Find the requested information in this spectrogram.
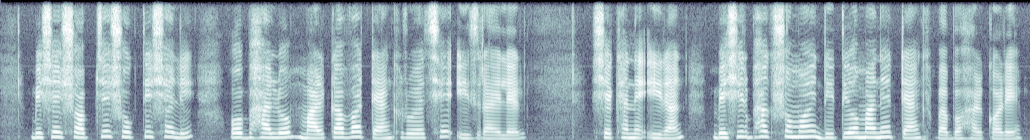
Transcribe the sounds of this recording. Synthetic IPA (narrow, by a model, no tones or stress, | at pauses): biʃeʃɔb̚t͡ɕejʃokt̪iʃaliobʱalomaɾkavaʈɛŋkɾɔjet͡ɕʰeʔid͡ʑɾaeleɾ | ʃekʰaneʔiɾan | beʃiɾbʱaɡʃɔmɔed̪it̪iomaneɾʈɛŋkbɛboɦaɾkoɾe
